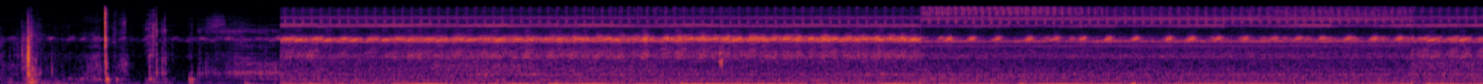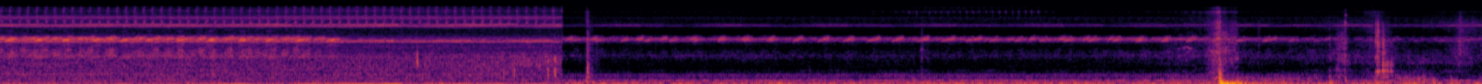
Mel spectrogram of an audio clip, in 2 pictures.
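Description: Camper door latch clicking open, then a dense chorus of night insects chirping steadily, with a rapid pulsing trill on top for several seconds. About twenty seconds in, the chorus gives way to a quieter indoor sound with a low hum, and there is a single thump near the end.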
